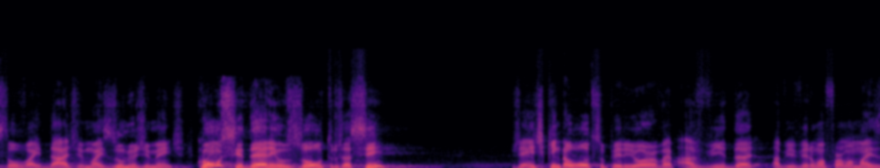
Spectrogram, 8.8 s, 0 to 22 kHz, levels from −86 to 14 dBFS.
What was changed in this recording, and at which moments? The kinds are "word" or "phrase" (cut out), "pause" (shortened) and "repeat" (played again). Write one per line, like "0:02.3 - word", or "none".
0:01.9 - pause
0:03.4 - word
0:04.4 - pause
0:05.6 - word
0:06.7 - word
